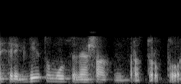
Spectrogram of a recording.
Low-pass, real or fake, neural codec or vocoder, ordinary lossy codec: 7.2 kHz; real; none; AAC, 32 kbps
